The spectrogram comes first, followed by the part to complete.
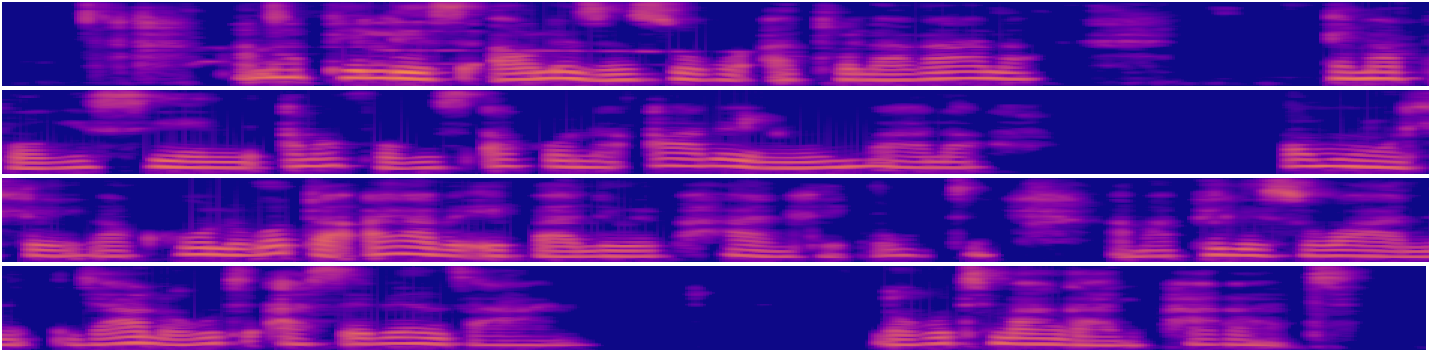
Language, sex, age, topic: North Ndebele, male, 36-49, health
